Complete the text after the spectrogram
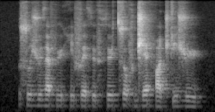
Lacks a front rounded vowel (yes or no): no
